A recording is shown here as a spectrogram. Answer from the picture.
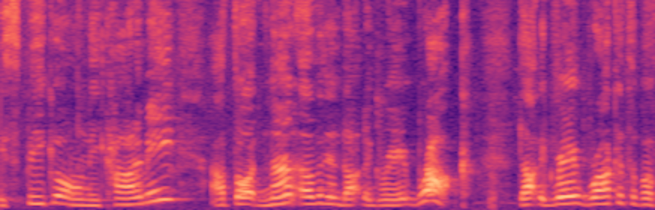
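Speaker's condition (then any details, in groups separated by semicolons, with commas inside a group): No condition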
